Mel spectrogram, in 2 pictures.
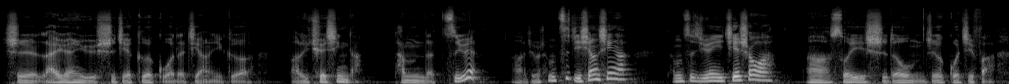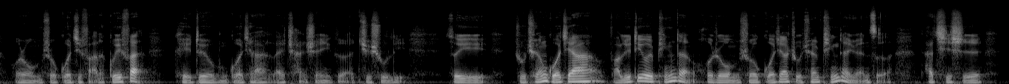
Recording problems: none

